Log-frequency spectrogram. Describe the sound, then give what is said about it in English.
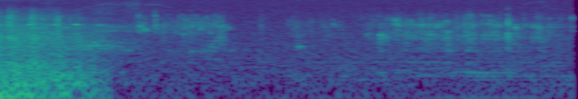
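Water from a water dispenser used to rinse an eggnog dish: a loud gushing pour for about half a second, then a much quieter trickle with a few faint drips. “Rinsing out his eggnog dish with the fucking water dispenser.”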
